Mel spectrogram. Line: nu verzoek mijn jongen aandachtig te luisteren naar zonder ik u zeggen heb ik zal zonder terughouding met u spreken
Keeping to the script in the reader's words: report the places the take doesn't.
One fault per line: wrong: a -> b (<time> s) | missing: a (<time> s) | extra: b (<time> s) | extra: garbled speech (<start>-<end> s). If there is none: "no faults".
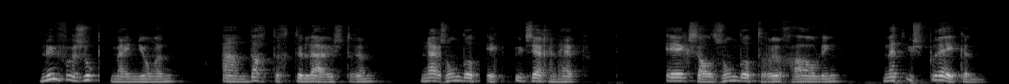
no faults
